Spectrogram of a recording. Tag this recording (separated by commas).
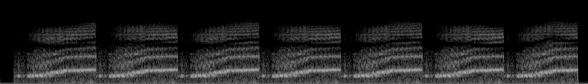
Alarm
